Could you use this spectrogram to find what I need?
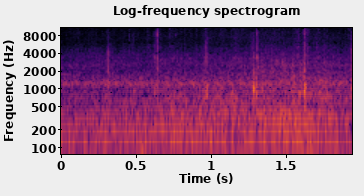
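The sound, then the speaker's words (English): Hooves of a horse pulling an Amish buggy clip-clop past on a Pennsylvania road, a steady, evenly spaced series of sharp knocks over a constant low rumble. “In Pennsylvania, an Amish buggy passes by Wormbold's truck as he continues his drive”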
